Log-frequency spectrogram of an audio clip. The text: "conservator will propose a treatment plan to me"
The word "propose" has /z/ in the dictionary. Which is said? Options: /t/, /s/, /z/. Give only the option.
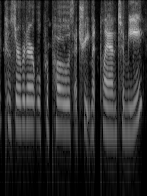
/z/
